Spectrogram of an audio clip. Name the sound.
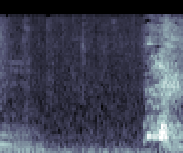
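sneeze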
